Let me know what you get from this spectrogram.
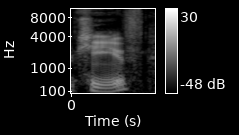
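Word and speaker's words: Kyiv: kiev k-y-i-v uh and the reason is kiev is the russian pronunciation and kiev is the ukrainian so is this a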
